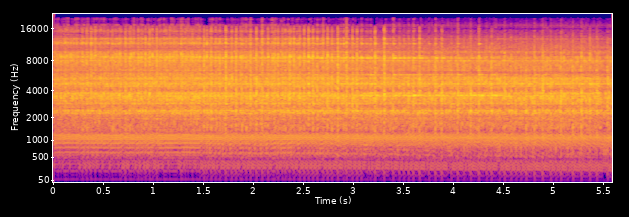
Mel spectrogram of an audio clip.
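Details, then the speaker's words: Stihl MS170 chainsaw with 16-inch bar, upgraded with Farmertec parts, idle about 3,500 rpm while adjusting low-speed mixture screw: revs climb then sag and burble off as screw is backed out; idle mixture too rich. "drop off, and we'll go a little leaner than that. And then we should have a good throttle response."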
